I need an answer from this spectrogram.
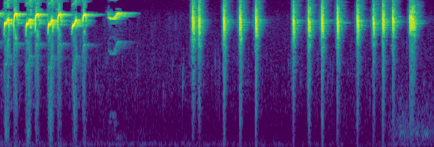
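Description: Flowerpecker calling: a run of sharp, very high ticks, about five a second, breaking off for under a second about two seconds in and then going on in loose clusters.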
